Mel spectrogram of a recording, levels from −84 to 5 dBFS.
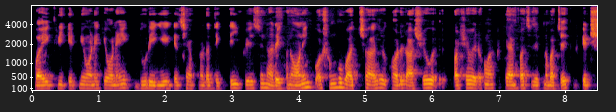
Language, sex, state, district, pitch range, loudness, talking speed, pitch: Bengali, male, West Bengal, Kolkata, 115-130 Hz, -19 LUFS, 200 wpm, 120 Hz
